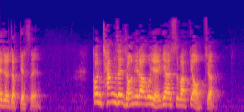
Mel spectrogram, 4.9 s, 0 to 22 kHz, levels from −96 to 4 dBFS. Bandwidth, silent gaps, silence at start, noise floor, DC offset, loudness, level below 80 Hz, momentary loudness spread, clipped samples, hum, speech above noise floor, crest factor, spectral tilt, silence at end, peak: 12 kHz; none; 0 s; -62 dBFS; under 0.1%; -19 LUFS; -68 dBFS; 14 LU; under 0.1%; none; 43 dB; 20 dB; -4 dB/octave; 0.55 s; 0 dBFS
